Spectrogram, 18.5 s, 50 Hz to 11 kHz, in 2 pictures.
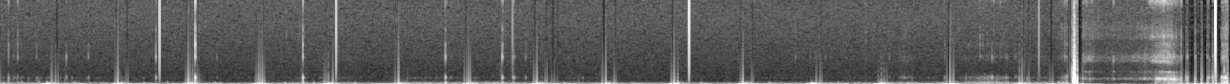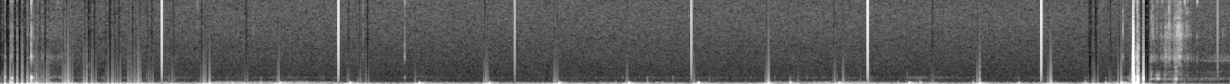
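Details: Normal heart sounds through a stethoscope after a 2 km run, auscultated at pulmonic, aortic, Erb's point and Botkin areas.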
